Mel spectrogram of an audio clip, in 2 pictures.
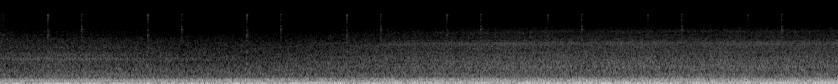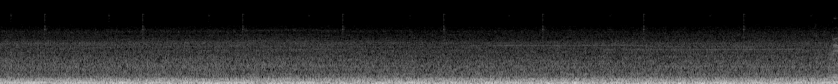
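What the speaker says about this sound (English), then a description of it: "Traffic down this road is insane." Road traffic in the farming game Farming Simulator 25 forms a steady engine and tyre drone, with vehicles rumbling past continuously at moderate loudness and no voices over it.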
